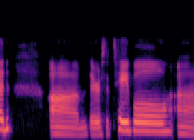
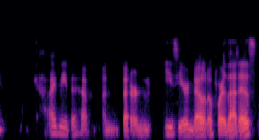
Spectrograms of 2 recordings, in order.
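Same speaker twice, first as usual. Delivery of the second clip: muttered aside; 4 semitones lower, 6 dB quieter than usual. Real, not acted. GM aside to self.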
